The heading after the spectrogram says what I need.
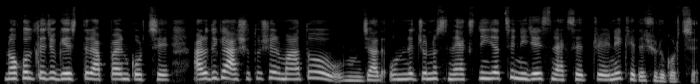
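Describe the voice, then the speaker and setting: Rapid-fire woman retelling a story. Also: a little high, no echo, clean studio sound. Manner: rapid, with fillers like "um" and "aah". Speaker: serial recap narrator. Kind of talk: fast storytelling recap.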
